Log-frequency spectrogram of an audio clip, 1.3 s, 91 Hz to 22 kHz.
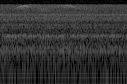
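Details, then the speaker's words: Color wheel in an XD500u DLP projector, spinning during a startup attempt with no lamp installed. A quiet, steady whir holds one fixed tone with no scraping, ticking or wobble; the color wheel is good. "if this was a troubleshooting we would know at this point that the color wheel is good because we don't hear it making any funny noises or see it moving erratically"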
